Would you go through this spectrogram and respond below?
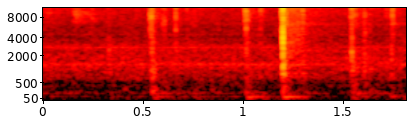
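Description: Computer keyboard keys clicking while code is written, a few separate sharp taps spaced irregularly over a quiet, steady background.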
